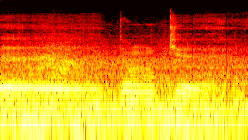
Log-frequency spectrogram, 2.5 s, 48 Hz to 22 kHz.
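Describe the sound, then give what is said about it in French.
A car overtakes a large truck on the Route Nationale 7 toward Valence. A steady road roar and engine hum run throughout, with a faint tonal whine and talking over the top. “sur la route vers Valence, National 7, il y a un gros camion devant moi que je vais doubler”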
